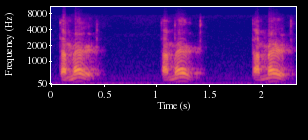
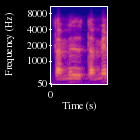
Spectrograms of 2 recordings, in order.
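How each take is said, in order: First: The word ends with a retroflex zh-like sound. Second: The word ends with a plain l sound. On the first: The speaker calls it right. "शुद्ध क्या है?" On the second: The speaker calls it wrong. "हम गलत बोलते हैं"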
